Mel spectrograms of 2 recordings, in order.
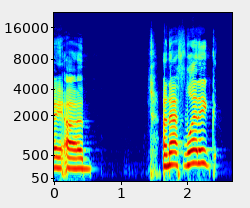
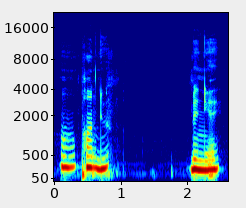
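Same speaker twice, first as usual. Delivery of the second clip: mock French words; 4 semitones lower than usual. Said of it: "They talk the French".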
